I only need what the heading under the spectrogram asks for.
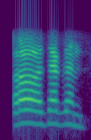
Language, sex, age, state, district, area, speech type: Bodo, female, 18-30, Assam, Udalguri, urban, conversation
